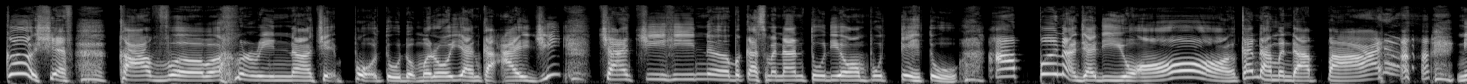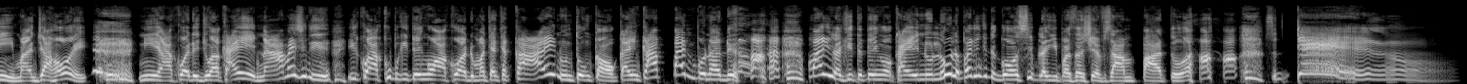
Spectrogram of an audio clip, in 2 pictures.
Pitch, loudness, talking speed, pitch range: 220 Hz, -12 LUFS, 135 wpm, 190-280 Hz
